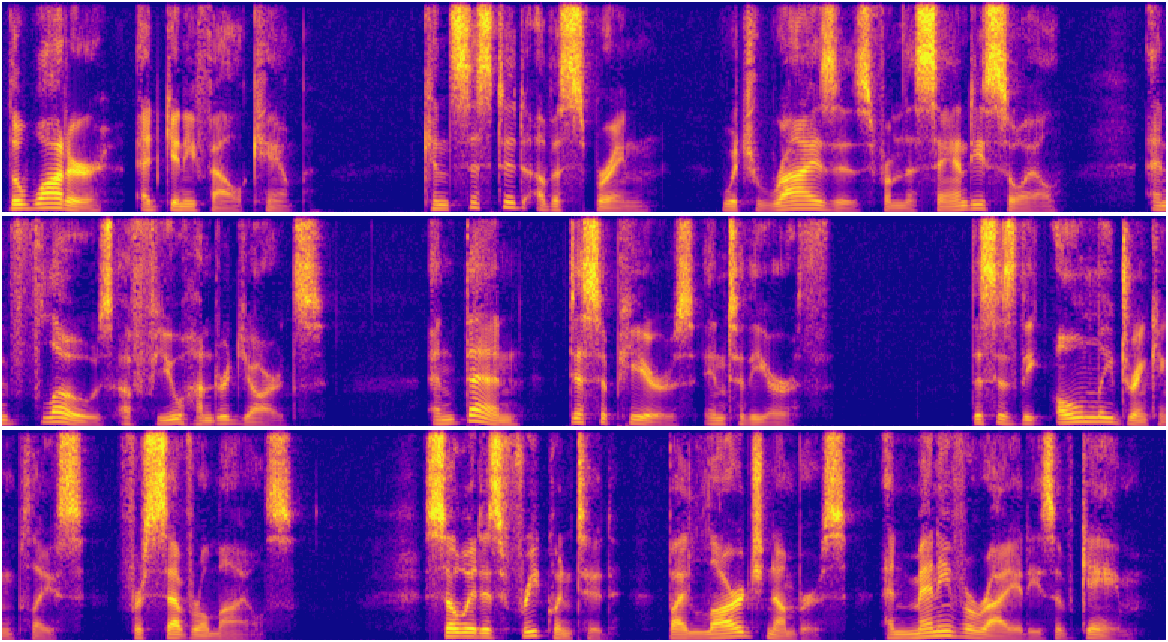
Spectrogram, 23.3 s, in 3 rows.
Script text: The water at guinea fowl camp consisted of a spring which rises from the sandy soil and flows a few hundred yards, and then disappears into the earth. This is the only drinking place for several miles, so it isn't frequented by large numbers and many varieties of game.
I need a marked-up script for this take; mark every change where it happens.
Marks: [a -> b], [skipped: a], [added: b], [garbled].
The water at guinea fowl camp consisted of a spring which rises from the sandy soil and flows a few hundred yards, and then disappears into the earth. This is the only drinking place for several miles, so it [isn't -> is] frequented by large numbers and many varieties of game.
